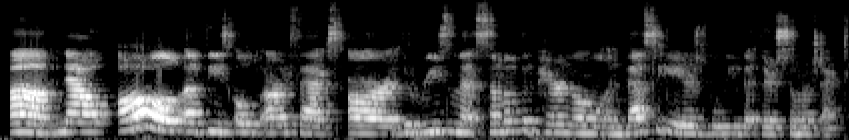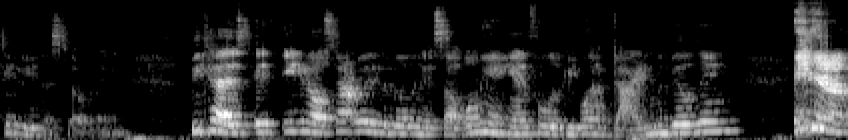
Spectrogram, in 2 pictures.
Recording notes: audio is rough as this was our first time recording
